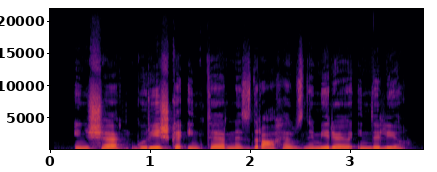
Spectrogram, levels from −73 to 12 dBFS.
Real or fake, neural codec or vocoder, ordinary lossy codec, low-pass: real; none; none; none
